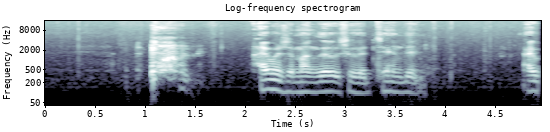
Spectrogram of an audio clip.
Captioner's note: cough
